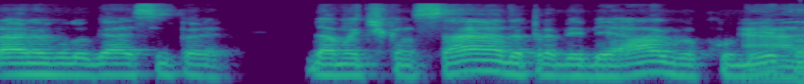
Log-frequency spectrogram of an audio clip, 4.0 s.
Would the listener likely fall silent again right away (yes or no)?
no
